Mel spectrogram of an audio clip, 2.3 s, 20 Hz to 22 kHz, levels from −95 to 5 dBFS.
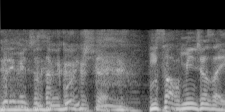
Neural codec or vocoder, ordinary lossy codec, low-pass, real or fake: autoencoder, 48 kHz, 128 numbers a frame, DAC-VAE, trained on Japanese speech; none; 7.2 kHz; fake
